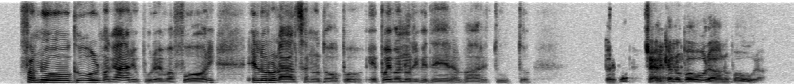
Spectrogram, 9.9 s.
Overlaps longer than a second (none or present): none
